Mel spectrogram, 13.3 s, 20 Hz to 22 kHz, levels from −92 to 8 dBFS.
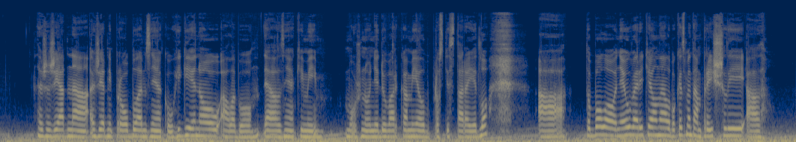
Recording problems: low rumble; noticeable; throughout; 20 dB below the speech

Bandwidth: 15 kHz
